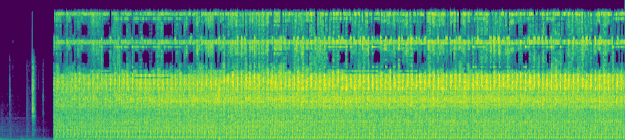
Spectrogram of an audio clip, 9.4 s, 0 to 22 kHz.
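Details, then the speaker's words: 2026 Toyota Tundra with just over 5,000 miles: sharp regular knocking about three times a second over the running engine; owner asks whether this noise is normal; abnormal engine knock, cause unknown. "A 2026 Tundra owner uploaded a video with one simple question. Is this engine noise supposed to sound like"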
